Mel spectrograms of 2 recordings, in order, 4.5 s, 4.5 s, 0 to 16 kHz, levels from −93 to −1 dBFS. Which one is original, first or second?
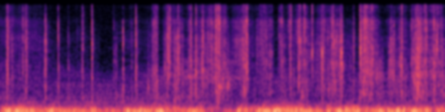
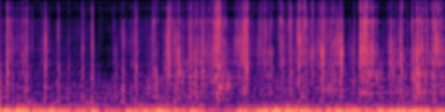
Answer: first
